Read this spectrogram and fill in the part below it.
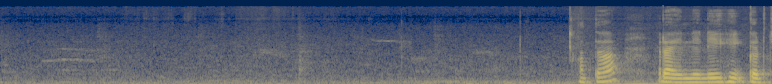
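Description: Satin cords rustle softly as hands knot them.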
